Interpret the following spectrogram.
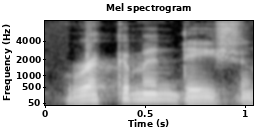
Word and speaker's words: recommendation: Rec recommendation letters. Recommendation. This word has five syllables. The stress is on the first recommendation. And the fourth syllable is stressed.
